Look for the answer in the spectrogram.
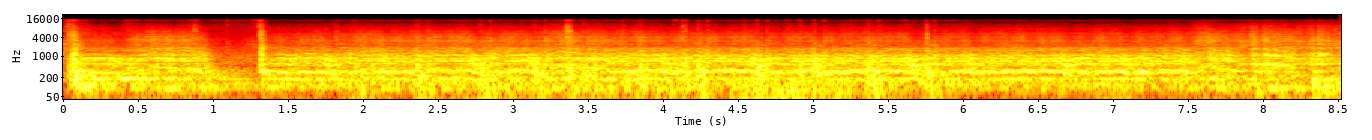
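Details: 1970s Ford truck after stalling and long cranking: engine catches after a stumble and is held at rough, uneven hard revs to clear it; flooded engine.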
